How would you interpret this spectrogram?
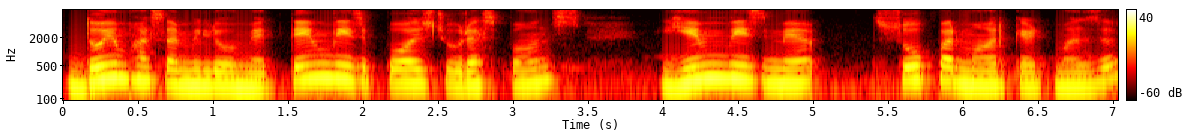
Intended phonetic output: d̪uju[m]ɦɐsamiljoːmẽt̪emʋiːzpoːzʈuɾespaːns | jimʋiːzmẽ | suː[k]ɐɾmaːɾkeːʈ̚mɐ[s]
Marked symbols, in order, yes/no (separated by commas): yes, no, no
